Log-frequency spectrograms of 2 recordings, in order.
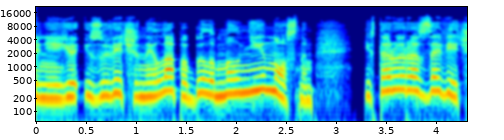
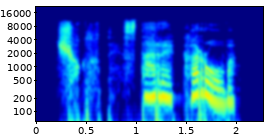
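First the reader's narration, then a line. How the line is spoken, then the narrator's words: Whisper. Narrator (Russian): шепнула я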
